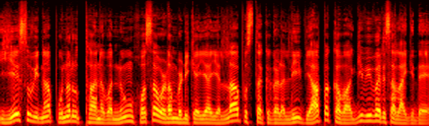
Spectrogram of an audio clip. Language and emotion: Kannada, neutral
